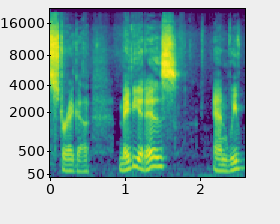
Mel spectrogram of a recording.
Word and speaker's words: Strega: say they called themselves sprega no they don't um I I hate correcting people but that's not how you pronounce that it's pronounced Strega I what are you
